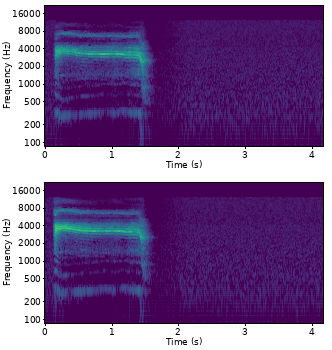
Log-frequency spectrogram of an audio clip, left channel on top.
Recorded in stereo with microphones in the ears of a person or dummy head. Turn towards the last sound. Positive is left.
turn(degrees=10)  # may be behind; listen again after turning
